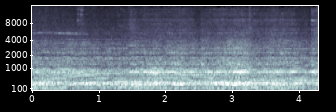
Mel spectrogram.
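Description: Action-film soundtrack playing through room speakers: a dense steady rumble like heavy vehicles under music, with a held tone coming in about a second and a half in.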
